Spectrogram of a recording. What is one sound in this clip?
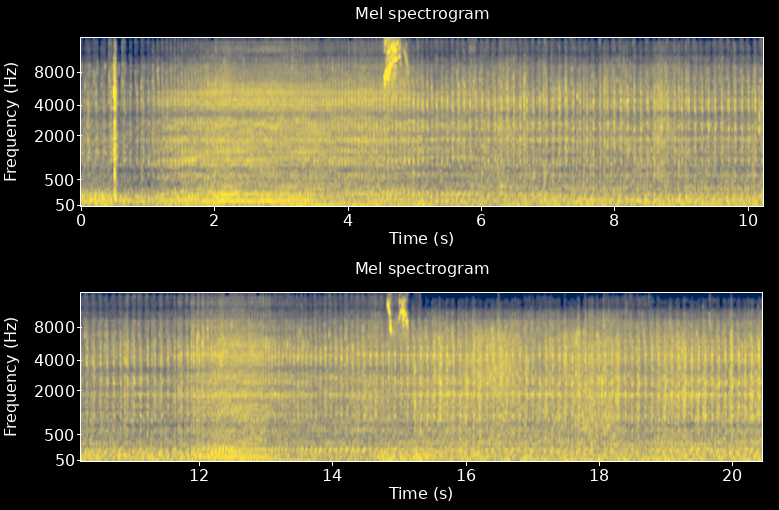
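Wind blows steadily across open water outdoors.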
